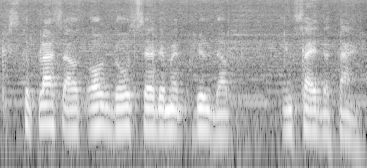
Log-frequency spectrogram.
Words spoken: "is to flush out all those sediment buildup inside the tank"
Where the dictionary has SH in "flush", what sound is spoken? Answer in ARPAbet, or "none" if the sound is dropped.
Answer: S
